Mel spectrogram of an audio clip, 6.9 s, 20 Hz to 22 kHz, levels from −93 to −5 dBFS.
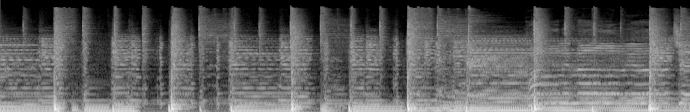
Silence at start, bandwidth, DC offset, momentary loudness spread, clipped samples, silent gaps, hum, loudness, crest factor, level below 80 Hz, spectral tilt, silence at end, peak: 0 s; 17.5 kHz; under 0.1%; 6 LU; under 0.1%; none; none; -23 LUFS; 22 dB; -28 dBFS; -5 dB/octave; 0 s; -2 dBFS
